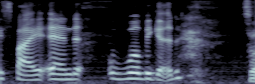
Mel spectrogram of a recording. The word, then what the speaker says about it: SpyV: i'm will and i'm spy hello and uh that v is silent right yeah it is silent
